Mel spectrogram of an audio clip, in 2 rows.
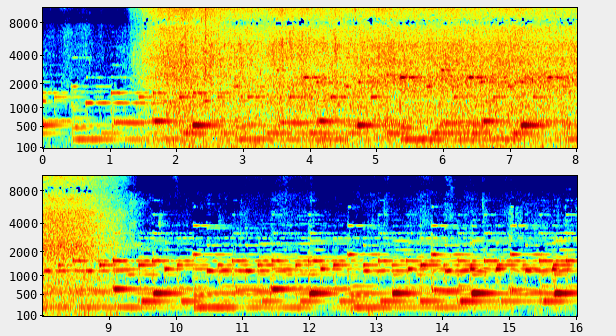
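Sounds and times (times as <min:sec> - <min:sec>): gentle background music: 0:00.0 - 0:16.0
ocean surf washing over rocks: 0:01.4 - 0:09.3.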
